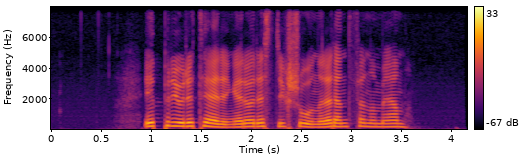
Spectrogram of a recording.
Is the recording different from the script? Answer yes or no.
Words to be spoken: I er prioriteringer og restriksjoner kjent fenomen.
no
